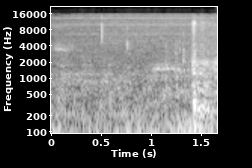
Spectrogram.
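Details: Fuel-injected car after an EFI fault repair, MIL blink code back to normal: short crank, then the engine catches and settles into a steady, even idle around 1200 rpm with no misses; a clean, healthy start.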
